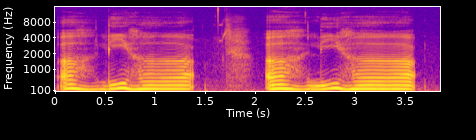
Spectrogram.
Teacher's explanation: ہا کو ہم 2.5 الف کی مقدار کے برابر کھینچ کر پڑھتے ہیں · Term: مد منفصل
